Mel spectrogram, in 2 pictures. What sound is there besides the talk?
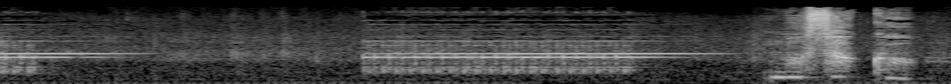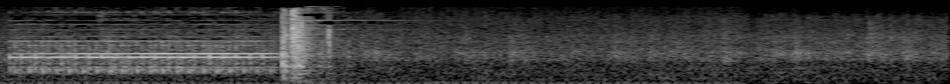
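telephone ringing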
